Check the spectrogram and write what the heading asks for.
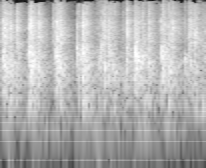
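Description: Applause from a small studio audience: a run of many separate, irregular hand claps.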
